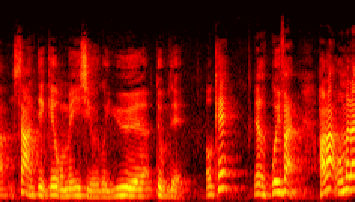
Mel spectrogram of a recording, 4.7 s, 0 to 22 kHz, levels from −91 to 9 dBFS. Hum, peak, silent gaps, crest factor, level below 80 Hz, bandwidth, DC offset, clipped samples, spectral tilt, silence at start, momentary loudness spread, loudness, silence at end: none; -6 dBFS; none; 18 dB; -70 dBFS; 12.5 kHz; under 0.1%; under 0.1%; -5 dB/octave; 0 s; 13 LU; -24 LUFS; 0 s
